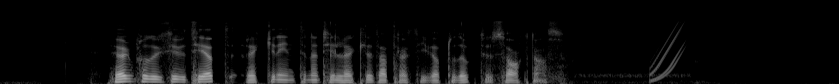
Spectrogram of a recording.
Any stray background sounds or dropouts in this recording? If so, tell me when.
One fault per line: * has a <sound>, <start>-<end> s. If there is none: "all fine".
* has a chirp, 6.5-6.9 s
